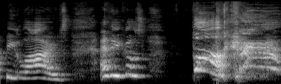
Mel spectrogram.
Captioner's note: laughs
